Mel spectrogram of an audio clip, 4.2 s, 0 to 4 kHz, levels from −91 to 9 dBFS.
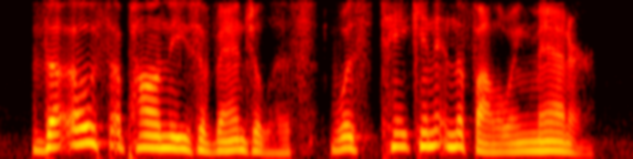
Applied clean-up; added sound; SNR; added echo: none; none; none; none.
